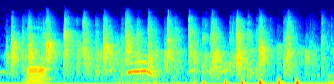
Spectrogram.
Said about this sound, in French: On peut l'applaudir.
